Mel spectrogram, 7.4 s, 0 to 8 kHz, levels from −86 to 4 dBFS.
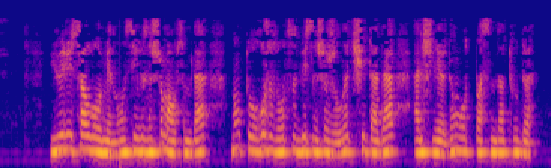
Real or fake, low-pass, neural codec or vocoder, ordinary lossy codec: real; 7.2 kHz; none; MP3, 24 kbps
